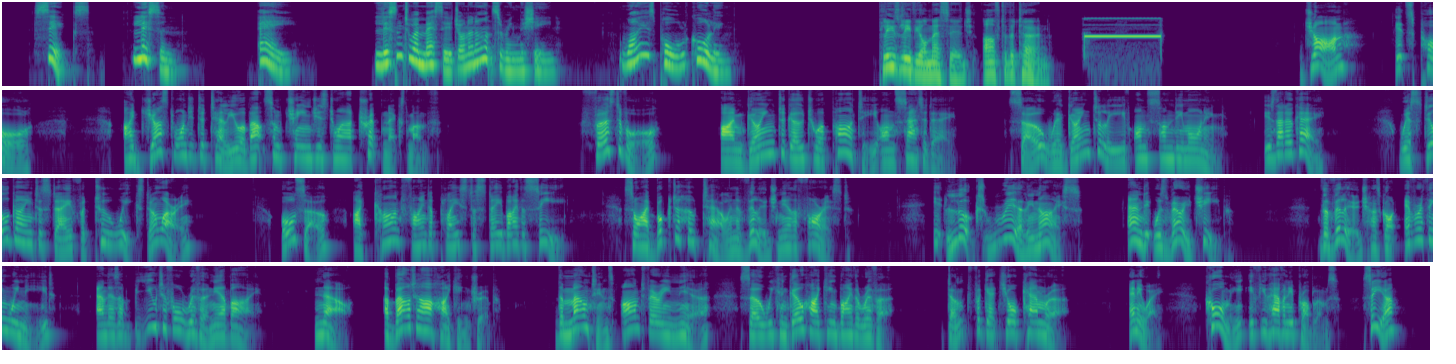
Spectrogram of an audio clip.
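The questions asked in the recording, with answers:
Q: Why is Paul calling?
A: To tell John about some changes to their trip next month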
